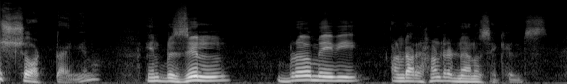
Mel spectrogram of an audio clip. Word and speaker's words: Brazil: Say Brazil. Okay? So zil is more prominent. You don't say Brazil. You say Brazil. You know? So zil is heard for a long time.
